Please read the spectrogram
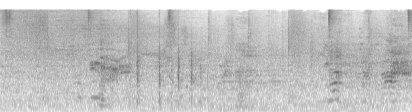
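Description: Background music over voices in a gym, with a few sharp clicks about a second and a half in.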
